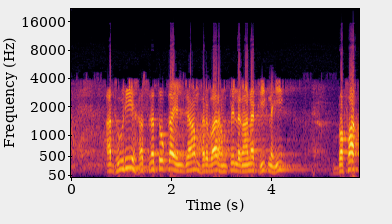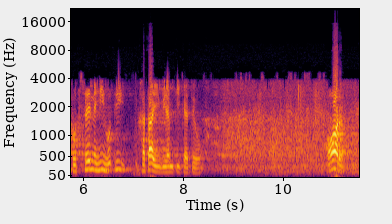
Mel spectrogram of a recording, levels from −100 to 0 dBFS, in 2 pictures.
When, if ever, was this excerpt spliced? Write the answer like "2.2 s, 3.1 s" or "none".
none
